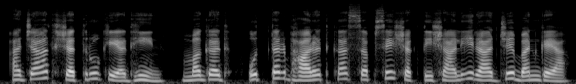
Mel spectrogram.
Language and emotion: Hindi, neutral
